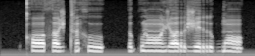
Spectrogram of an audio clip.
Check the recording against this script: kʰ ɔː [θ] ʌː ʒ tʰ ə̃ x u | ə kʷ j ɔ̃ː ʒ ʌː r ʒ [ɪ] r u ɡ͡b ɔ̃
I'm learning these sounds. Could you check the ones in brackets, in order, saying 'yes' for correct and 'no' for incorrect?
yes, yes

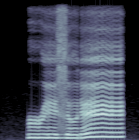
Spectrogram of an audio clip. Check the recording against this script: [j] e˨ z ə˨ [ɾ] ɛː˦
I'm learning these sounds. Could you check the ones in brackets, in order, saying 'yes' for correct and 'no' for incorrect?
no, yes

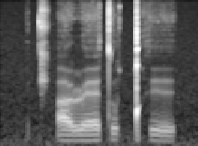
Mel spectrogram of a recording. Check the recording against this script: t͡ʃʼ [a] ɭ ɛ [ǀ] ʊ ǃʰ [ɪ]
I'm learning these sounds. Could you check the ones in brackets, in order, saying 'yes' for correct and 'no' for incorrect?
yes, no, yes

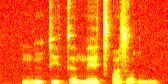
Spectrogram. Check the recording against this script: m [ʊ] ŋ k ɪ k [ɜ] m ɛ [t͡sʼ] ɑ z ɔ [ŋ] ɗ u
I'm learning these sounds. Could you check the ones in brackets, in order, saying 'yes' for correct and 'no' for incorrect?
yes, yes, yes, no

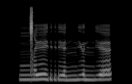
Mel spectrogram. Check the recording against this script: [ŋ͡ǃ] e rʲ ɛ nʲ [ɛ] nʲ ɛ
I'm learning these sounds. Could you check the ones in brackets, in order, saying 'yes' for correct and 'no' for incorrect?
no, no

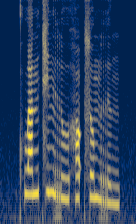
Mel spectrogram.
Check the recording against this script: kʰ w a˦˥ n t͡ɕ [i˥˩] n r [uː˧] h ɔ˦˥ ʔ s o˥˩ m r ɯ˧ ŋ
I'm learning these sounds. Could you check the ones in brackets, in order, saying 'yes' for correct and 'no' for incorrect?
yes, yes

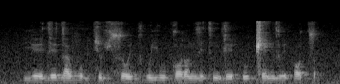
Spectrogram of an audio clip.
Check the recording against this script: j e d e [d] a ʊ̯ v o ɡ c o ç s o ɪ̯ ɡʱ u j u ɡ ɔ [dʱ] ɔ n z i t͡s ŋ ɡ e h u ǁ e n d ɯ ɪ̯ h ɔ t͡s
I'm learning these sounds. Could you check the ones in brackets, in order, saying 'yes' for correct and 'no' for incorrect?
yes, no

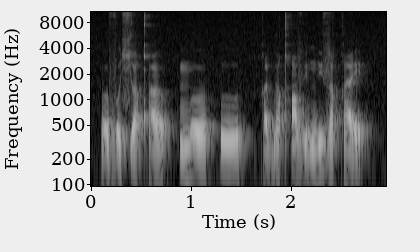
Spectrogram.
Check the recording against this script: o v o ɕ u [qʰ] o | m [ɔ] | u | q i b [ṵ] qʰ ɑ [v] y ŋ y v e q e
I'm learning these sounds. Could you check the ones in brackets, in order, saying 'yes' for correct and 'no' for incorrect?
no, no, no, yes

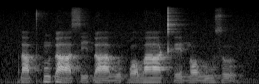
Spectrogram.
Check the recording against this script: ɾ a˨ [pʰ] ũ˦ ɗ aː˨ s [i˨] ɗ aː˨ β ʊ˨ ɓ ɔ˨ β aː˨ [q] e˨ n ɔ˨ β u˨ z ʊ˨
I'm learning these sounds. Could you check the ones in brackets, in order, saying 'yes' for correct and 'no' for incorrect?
yes, yes, no

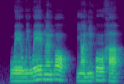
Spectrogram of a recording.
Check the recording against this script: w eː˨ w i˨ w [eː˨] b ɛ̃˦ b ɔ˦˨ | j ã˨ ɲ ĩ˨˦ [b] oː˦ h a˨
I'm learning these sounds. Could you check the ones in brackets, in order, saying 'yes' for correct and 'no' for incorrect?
no, no

